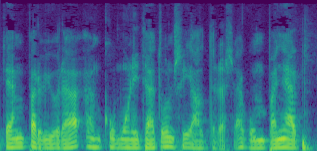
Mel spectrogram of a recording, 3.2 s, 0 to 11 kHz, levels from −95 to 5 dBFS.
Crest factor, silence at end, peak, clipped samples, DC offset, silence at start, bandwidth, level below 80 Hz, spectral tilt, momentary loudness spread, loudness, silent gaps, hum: 16 dB; 0.05 s; 0 dBFS; under 0.1%; under 0.1%; 0 s; 7 kHz; -28 dBFS; -9 dB/octave; 8 LU; -17 LUFS; none; none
